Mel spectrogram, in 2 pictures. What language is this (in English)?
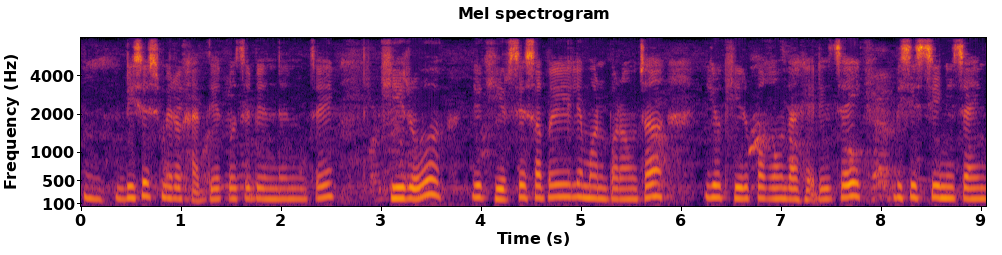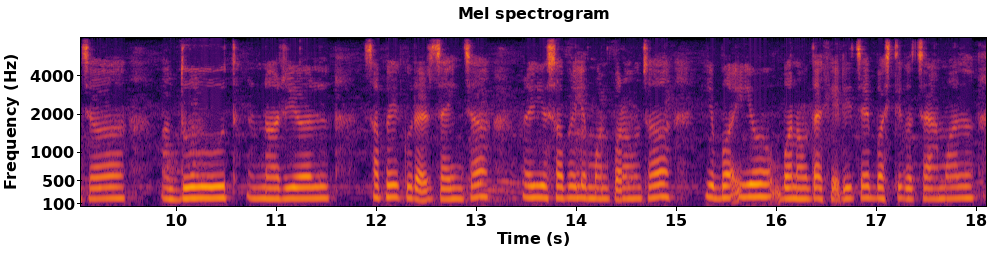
Nepali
